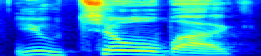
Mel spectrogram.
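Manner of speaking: self-scolding. Real, not acted. Gamer calling himself a tool bag, slow and loud. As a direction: drag out the insult, half laughing at yourself. Self-insult after mistake.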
